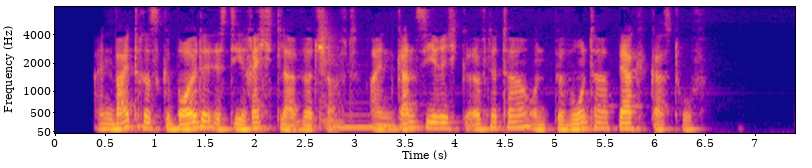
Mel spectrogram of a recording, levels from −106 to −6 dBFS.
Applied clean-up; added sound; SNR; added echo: neural mask model DeepFilterNet 3.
